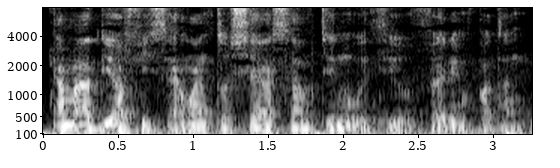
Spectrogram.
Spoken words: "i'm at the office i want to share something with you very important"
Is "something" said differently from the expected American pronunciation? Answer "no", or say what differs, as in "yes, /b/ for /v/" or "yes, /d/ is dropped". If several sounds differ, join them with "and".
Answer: yes, /t/ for /θ/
